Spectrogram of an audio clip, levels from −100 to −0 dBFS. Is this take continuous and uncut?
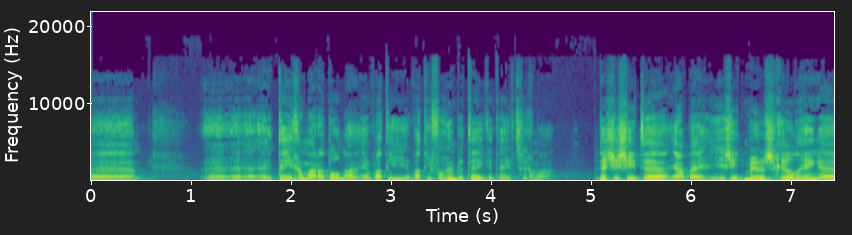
yes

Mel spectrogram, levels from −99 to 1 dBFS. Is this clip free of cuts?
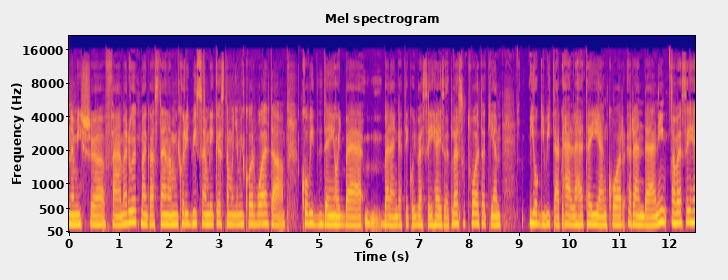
no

